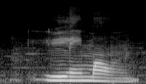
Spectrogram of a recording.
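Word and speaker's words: limón: It's called limon. I know it looks like lime, right? But it's pronounced limon. Limon.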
